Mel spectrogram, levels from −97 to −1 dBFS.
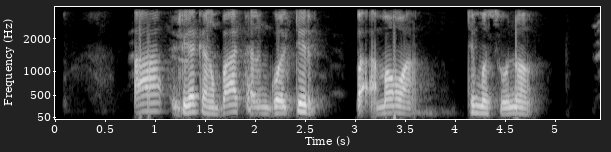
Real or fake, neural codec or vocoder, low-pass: fake; vocoder, 22.05 kHz, 80 mel bands, Vocos; 3.6 kHz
